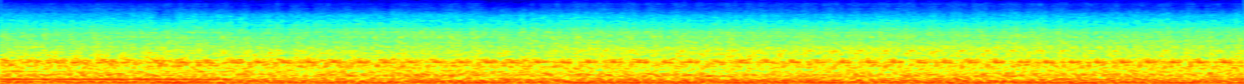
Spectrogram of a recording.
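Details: Concrete pump diesel engine after replacing lift pump and bleeding air from the fuel system: loud steady idle with deep even rumble, no stumbling or hunting, settling and running fine; normal idle.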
